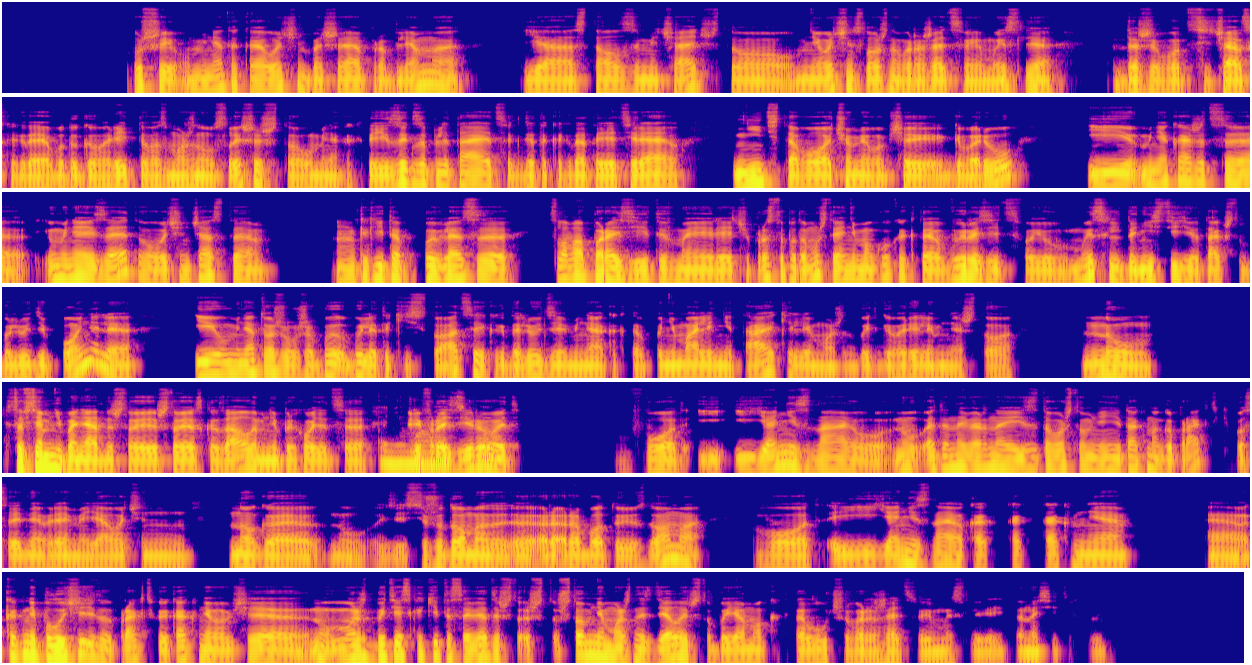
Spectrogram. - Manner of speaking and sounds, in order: tapping
- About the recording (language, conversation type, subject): Russian, advice, Как кратко и ясно донести свою главную мысль до аудитории?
